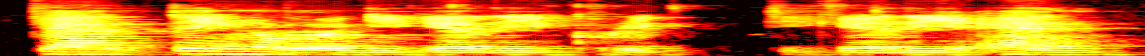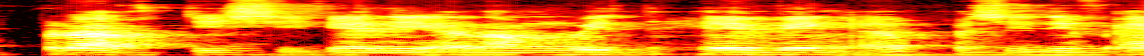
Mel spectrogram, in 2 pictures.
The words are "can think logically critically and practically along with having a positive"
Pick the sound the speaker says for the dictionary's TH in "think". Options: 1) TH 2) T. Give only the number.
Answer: 2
